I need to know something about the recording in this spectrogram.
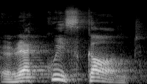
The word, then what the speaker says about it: requiescant: एक है, आप देखेंगे इसका उच्चारण रेक्विस्कांट, रेक्विस्कांट, इस प्रकार REQUIESCANT, रेक्विस्कांट या रेक्विस्काट या रेक्विस्कैट, 2 उच्चारण है इसके। रेक्विस्कैट अमेरिकन उच्चारण बोल सकते हैं आप। तो रेक्विस्कांट या रेक्विस्काट दोनों ही वर्ड सही हैं।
